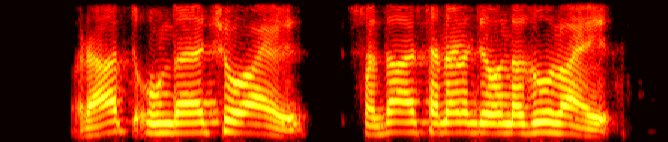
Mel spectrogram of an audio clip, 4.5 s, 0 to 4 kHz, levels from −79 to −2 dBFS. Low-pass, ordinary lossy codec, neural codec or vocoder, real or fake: 3.6 kHz; Opus, 64 kbps; codec, 16 kHz, 2 kbps, X-Codec, HuBERT features, trained on general audio; fake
